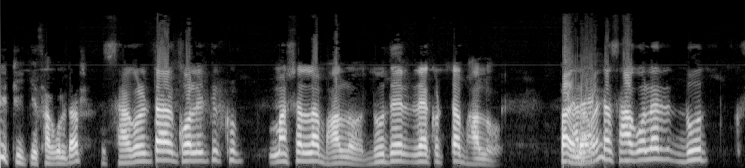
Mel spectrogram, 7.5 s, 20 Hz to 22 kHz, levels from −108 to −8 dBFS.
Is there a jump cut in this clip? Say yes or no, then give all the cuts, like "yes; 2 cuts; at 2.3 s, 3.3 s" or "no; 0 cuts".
no; 0 cuts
